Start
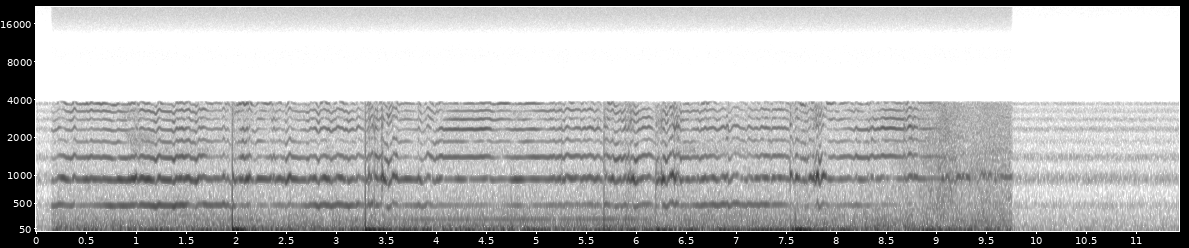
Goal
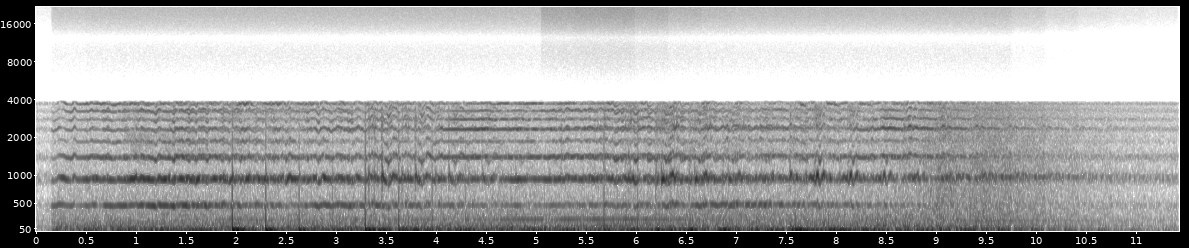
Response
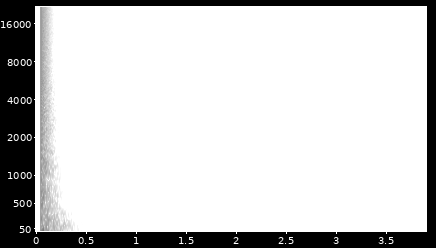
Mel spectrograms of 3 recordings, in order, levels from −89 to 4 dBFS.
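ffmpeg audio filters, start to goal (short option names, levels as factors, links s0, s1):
-filter_complex "[0:a]asettb=1/sr,asplit=3[s0][s1][s2];[s0]atrim=end=5.054[s3];[s1]atrim=start=5.05:end=5.99,asetpts=PTS-STARTPTS,afade=t=in:d=0.004:c=qsin,afade=t=out:st=0.936:d=0.004:c=qsin,highshelf=f=7000:g=10[s4];[s2]atrim=start=5.986[s5];[s3][s4]acrossfade=d=0.004:c1=hsin:c2=qsin[s6];[s6][s5]acrossfade=d=0.004:c1=qsin:c2=hsin,aecho=1:1:334|668|1002|1336|1670|2004|2338|2672:0.668|0.394|0.233|0.137|0.081|0.0478|0.0282|0.0166,volume=1.78"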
